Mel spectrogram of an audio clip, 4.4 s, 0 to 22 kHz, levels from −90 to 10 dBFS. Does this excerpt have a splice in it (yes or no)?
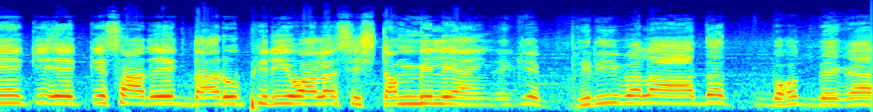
no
